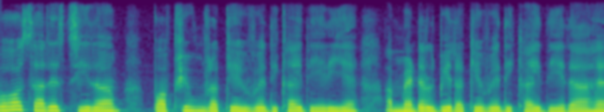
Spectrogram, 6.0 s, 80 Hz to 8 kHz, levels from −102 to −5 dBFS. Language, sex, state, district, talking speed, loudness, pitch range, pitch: Hindi, female, Haryana, Jhajjar, 190 wpm, -16 LUFS, 210-225 Hz, 220 Hz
